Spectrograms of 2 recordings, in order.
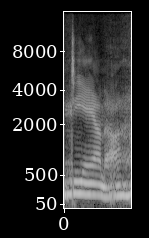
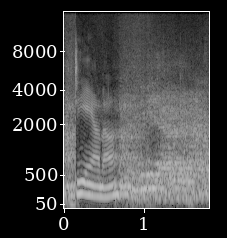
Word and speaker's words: Diana: And we in the for the sake of the song, we pronounce Diana's name Deanna. Deanna.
